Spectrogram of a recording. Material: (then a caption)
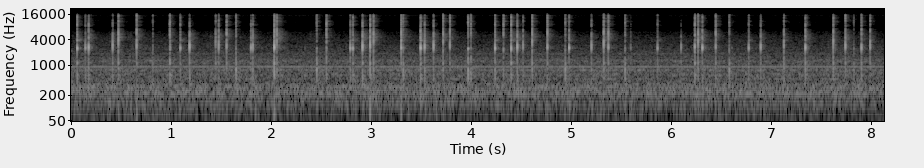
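Metal. Long fingernails of both hands tap the lid of a small, closed, hollow oval aluminium/tin Minteas mint tin with a green lid and orange label band, lying flat on a red table with its contents not visible. Dozens of quick, irregular taps produce sharp, bright, clicky ticks with almost no ring and no low end. A faint steady high tone runs underneath.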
